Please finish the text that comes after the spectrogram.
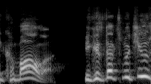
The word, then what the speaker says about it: Kamala: pundits and media personalities calling her Camala all of a sudden we were told after two years three years that it's uh camela or however you say it well that's how human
